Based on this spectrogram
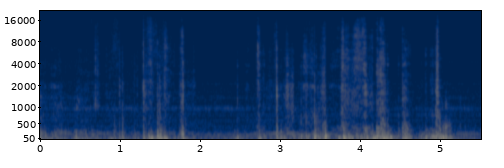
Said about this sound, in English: That was me just ripping out the little paper that's included in every package, and as I unfurl it and put it in front of my microphone, here is what it says.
